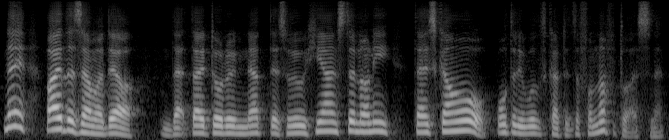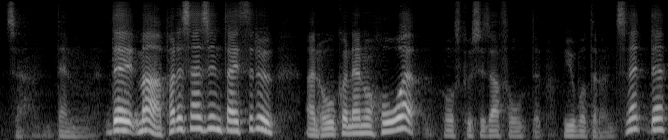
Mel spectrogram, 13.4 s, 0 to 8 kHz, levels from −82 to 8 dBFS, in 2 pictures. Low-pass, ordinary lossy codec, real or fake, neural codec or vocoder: none; none; fake; codec, 16 kHz, 0.2 kbps, FocalCodec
